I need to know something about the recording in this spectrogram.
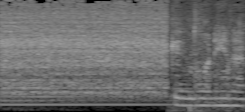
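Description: Tap water running steadily into a bathroom sink, under one held note of background music. Both cut off near the end, when a woman's voice begins.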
